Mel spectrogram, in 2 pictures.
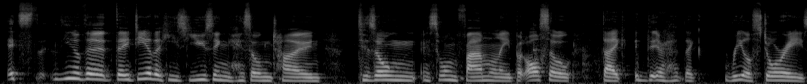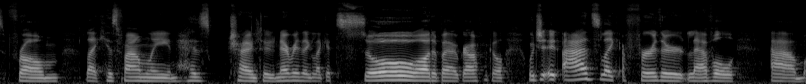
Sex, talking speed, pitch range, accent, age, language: female, 165 wpm, 155-195 Hz, Irish, 10-29, English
